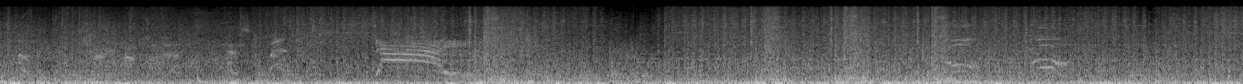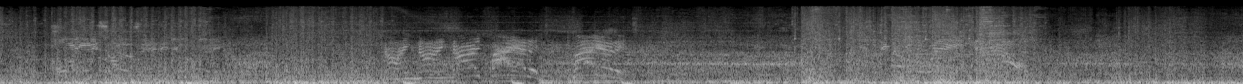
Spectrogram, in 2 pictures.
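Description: Rifle shots crack.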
